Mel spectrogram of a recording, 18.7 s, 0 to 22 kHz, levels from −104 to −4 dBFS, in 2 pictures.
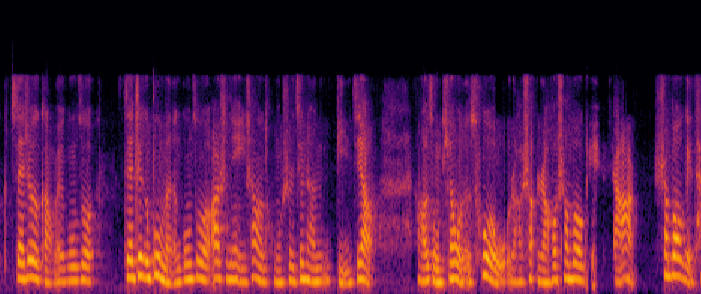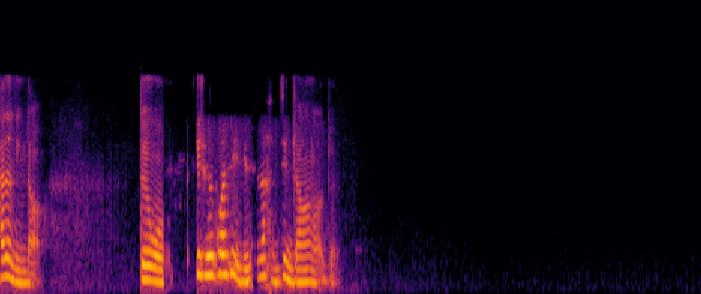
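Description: VoIP packet loss concealed by the speech codec, 12.93 to 12.97 s: the Speex decoder extrapolated its last pitch and filter across a 20 ms gap, likely one lost frame, leaving a brief buzzy or noisy smear.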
